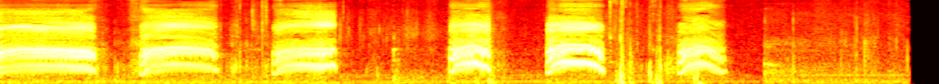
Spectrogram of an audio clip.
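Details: Meerkat calls: six loud, harsh, harmonic-rich calls, each about half a second long with an arched, slightly rising-then-falling tone, given at a steady spacing, followed by a short quiet tail.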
